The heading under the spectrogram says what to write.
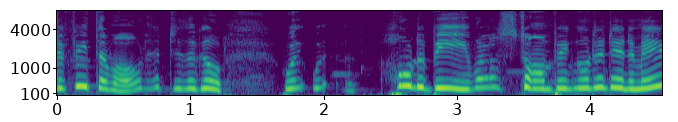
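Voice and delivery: put-on acted elderly British woman voice. Reading instructions aloud in an old british lady voice. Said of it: "And I sound like the old queen now".

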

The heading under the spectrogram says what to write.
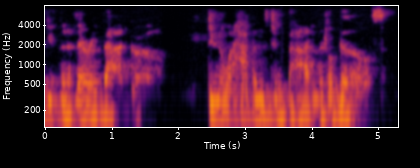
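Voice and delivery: put-on seductive, sexy voice. Retelling what a guy said the first time they hooked up, in a sexy voice. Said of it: "with this incredibly sexy voice".

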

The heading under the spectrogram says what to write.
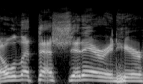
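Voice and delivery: put-on yelling in a high voice. Recapping a movie, the speaker quotes the unseen guy inside: retelling a character's yell. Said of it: "he keeps yelling".

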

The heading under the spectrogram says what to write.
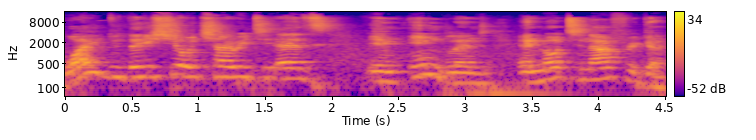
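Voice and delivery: plain

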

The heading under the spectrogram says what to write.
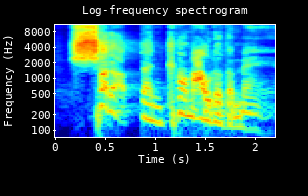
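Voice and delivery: stern, firm, low, rough, gruff voice. Retelling a story, quoting a command to a spirit; mock-stern command. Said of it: "in a stern voice".

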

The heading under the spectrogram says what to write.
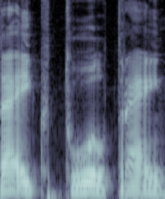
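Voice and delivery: slow Ukrainian t in take, tool, train. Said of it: "І замість того, щоб сказати".

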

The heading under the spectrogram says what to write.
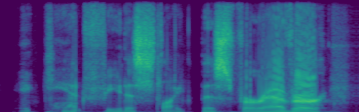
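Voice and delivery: muttering, mumbled. An inmate watches the feeding tube move down the rows of prisoners, muttered. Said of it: "muttered Fucktalica".

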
